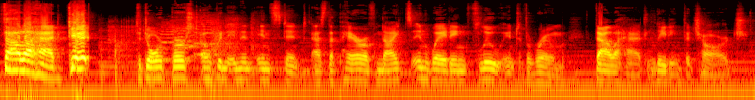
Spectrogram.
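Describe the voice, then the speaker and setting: A man's voice: lowish voice, fairly even intonation, moderate pace, few pauses, faint music behind. A man reading a scripted fairy tale as a dramatic audiobook narrator.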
